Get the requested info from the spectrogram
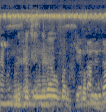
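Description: Crickets trilling steadily at a high pitch, with men's voices talking underneath.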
